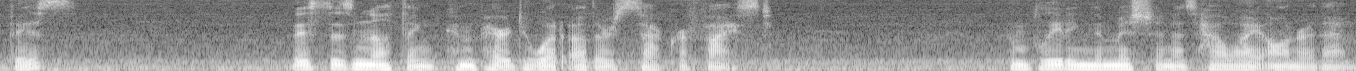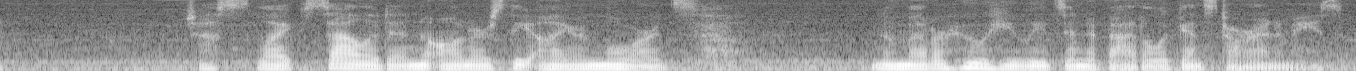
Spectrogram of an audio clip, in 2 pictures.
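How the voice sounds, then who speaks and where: A male actor plays a resolute military commander in a video game story. His voice sits at a middle pitch and sounds earnest and burdened. Some ambient noise runs behind him. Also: steady tone, moderate pace, vocal fry, long pauses, dark tone, natural voice. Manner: earnest, firm.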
